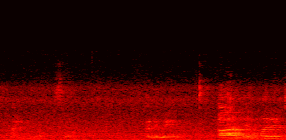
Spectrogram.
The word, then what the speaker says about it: pineal: We weren't sure how to pronounce it, but the woman, she had like a gorgeous Canadian accent. She kept pronouncing it pineal.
